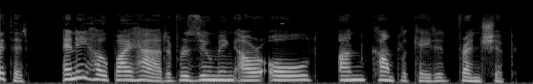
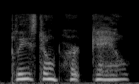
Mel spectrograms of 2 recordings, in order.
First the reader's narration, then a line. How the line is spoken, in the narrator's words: I whisper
